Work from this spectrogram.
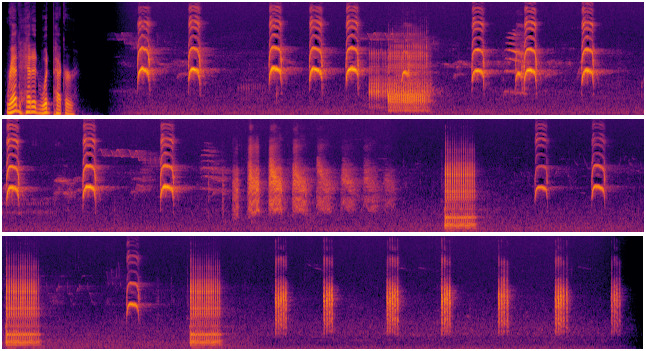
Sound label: Red-headed Woodpecker, Wildlife Sounds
